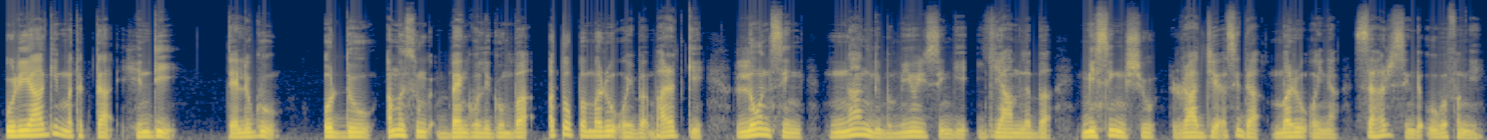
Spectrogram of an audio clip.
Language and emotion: Manipuri, neutral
